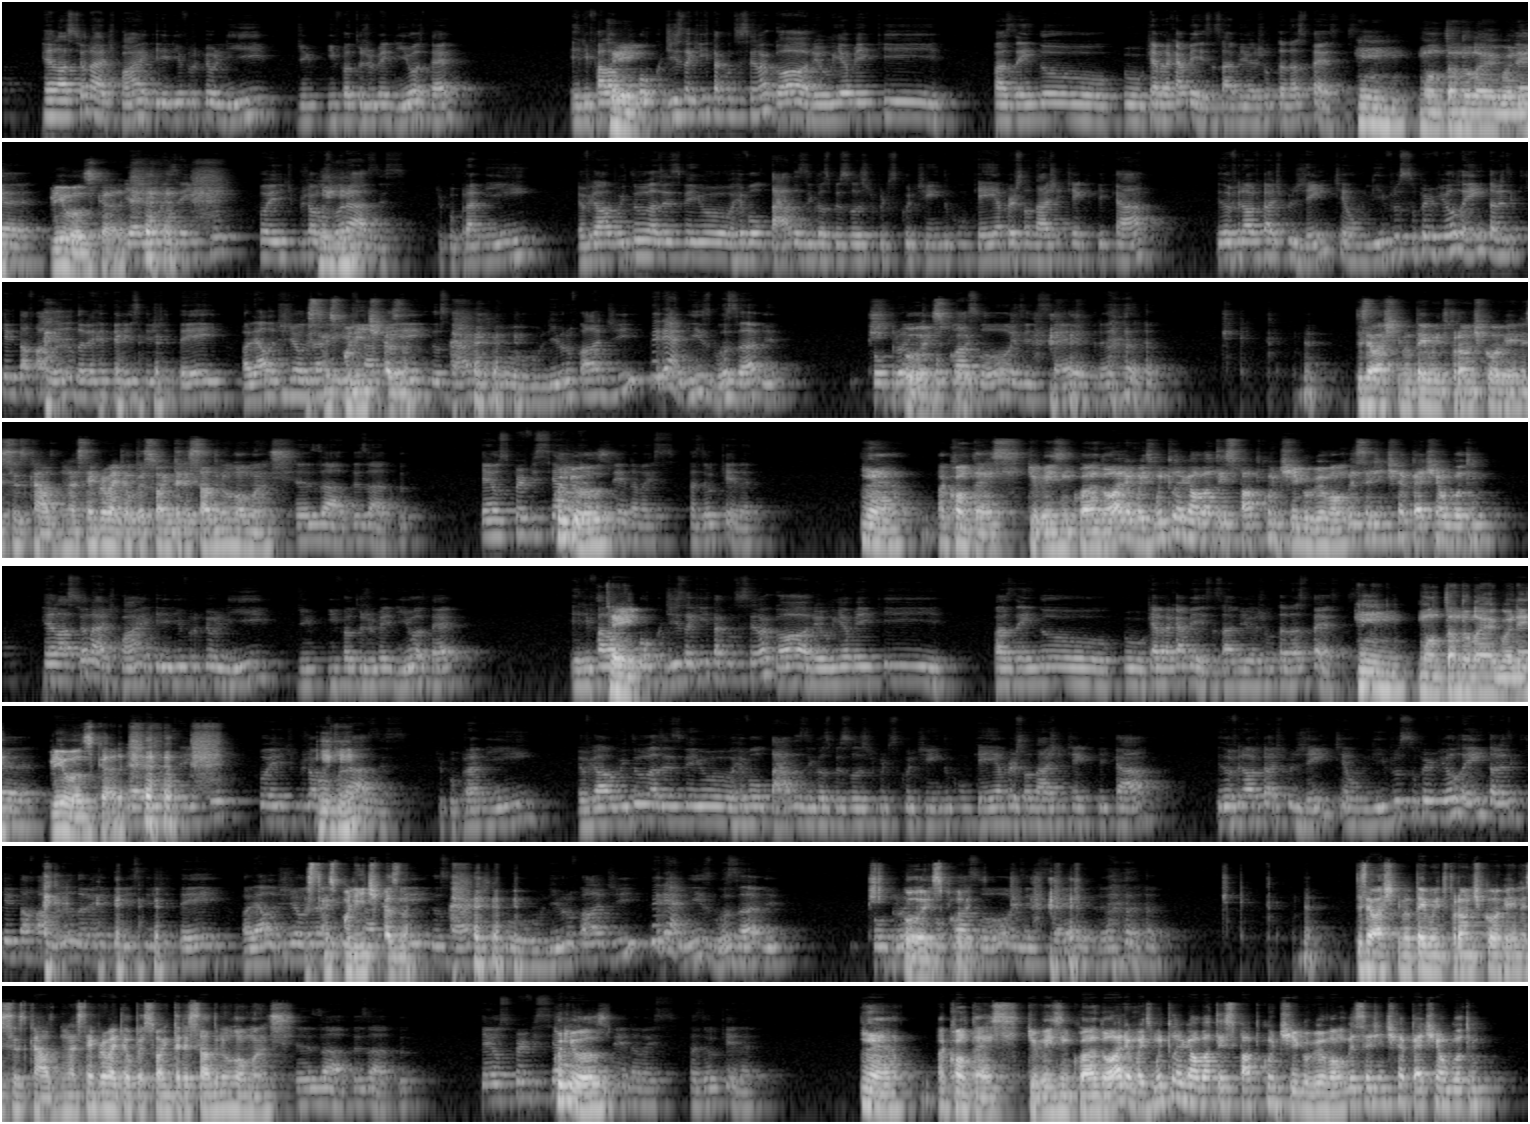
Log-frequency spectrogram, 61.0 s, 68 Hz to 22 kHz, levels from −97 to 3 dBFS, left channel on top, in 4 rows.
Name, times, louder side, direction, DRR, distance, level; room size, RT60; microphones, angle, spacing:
voice 1, 0.4-2.6 3.0-4.5 5.7-9.4 9.9-13.3 15.1-15.5 16.5-17.5 17.8-19.1 19.9-20.5 21.0-26.1 26.4-26.7 27.4-32.7 32.9-38.3 39.2-42.0 48.7-49.8 50.6-52.3 52.7-53.3, left 1 dB, 40° left, 3 dB, 0.8 m, -35 dB
voice 2, 13.6-15.3 15.7-17.4 18.4-18.8 30.9-31.0 33.6-34.6 35.0-35.3 39.2-39.3 39.5-40.2 41.0-41.1 44.1-48.7 51.3-51.9 54.4-54.8 55.1-60.5, right 4 dB, 60° right, 9 dB, 0.5 m, -24 dB
7.7 x 3.9 x 3.1 m, 0.65 s
head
